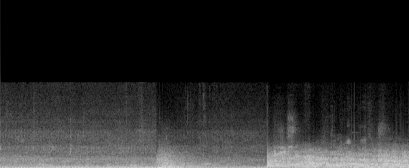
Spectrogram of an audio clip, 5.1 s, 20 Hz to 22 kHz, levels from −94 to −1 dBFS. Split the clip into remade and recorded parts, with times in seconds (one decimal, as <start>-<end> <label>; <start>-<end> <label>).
0.0-0.6 recorded; 0.6-1.7 remade; 1.7-2.8 recorded; 2.8-4.1 remade; 4.1-5.1 recorded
